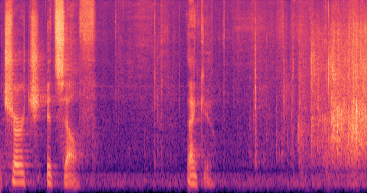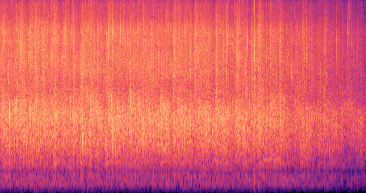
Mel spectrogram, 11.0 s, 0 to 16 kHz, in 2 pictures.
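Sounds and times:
audience applause: 4.4 - 11.0.

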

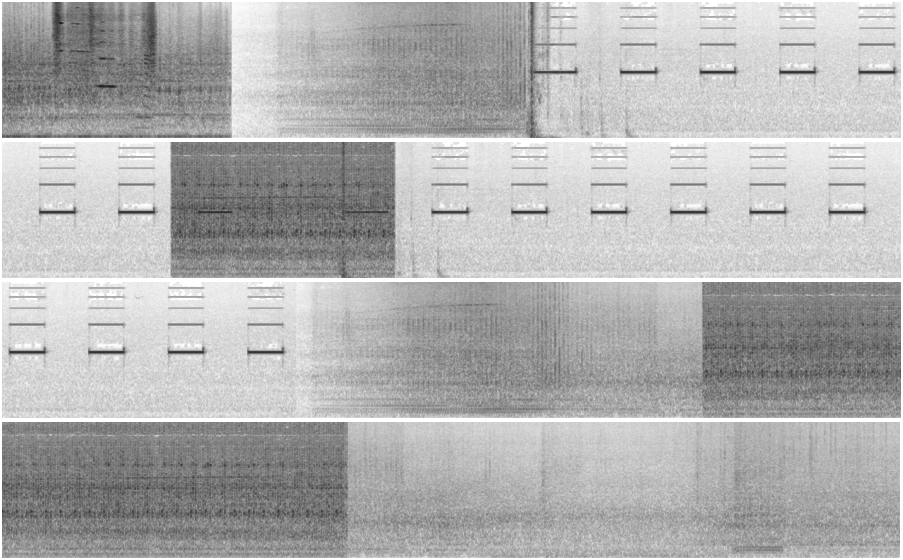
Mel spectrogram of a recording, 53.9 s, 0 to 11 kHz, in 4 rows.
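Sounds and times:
engine running: 0.0 - 9.6, 16.0 - 20.2, 31.4 - 47.9, 50.8 - 53.9
rushing engine noise: 0.0 - 9.6, 16.0 - 20.2, 31.5 - 53.9
reversing alarm beeps: 9.3 - 9.8, 11.7 - 12.2, 15.2 - 15.8, 16.4 - 17.0, 20.0 - 20.5, 21.2 - 21.7, 22.4 - 22.9, 23.5 - 24.1, 24.7 - 25.3, 25.9 - 26.5, 27.1 - 27.7, 28.3 - 28.8, 29.5 - 30.0, 30.7 - 31.2.

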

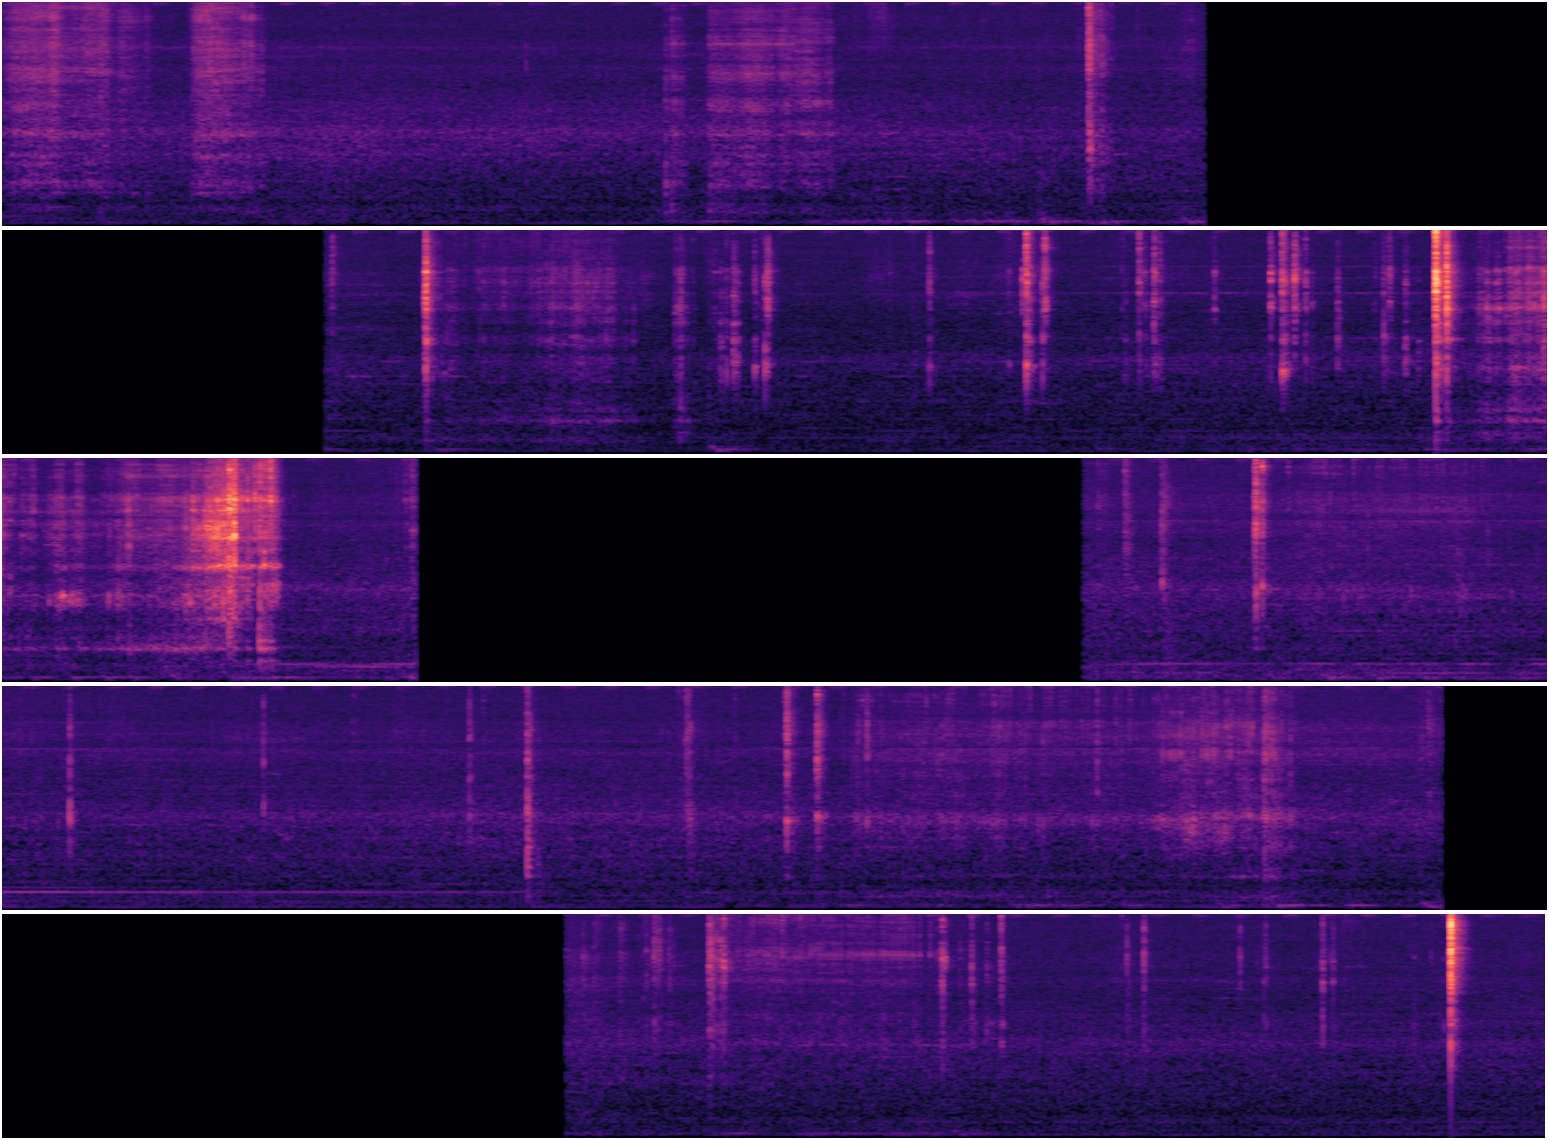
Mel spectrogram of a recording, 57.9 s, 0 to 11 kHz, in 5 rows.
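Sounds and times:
toy train clicks and knocks: 19.2 - 25.3, 50.6 - 54.0
toy train wheels rattling: 21.1 - 25.3, 40.6 - 44.5.

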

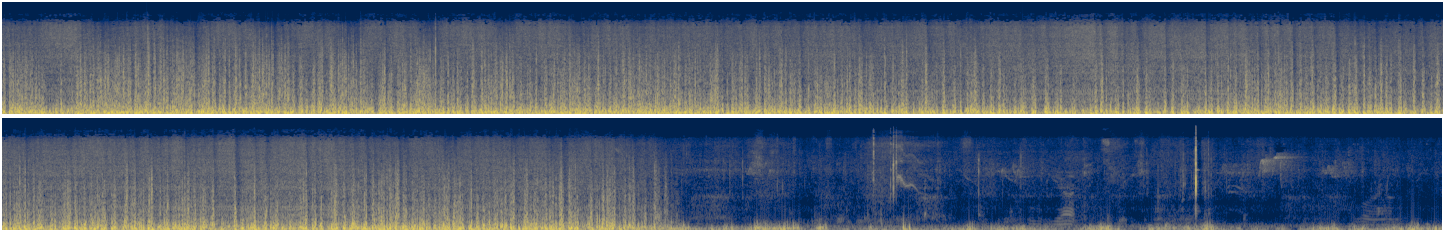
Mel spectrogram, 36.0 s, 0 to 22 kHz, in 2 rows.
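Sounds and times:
rushing water of wake: 0.0 - 26.3
outboard motor: 0.0 - 34.6
wind buffeting microphone: 0.0 - 36.0.

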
